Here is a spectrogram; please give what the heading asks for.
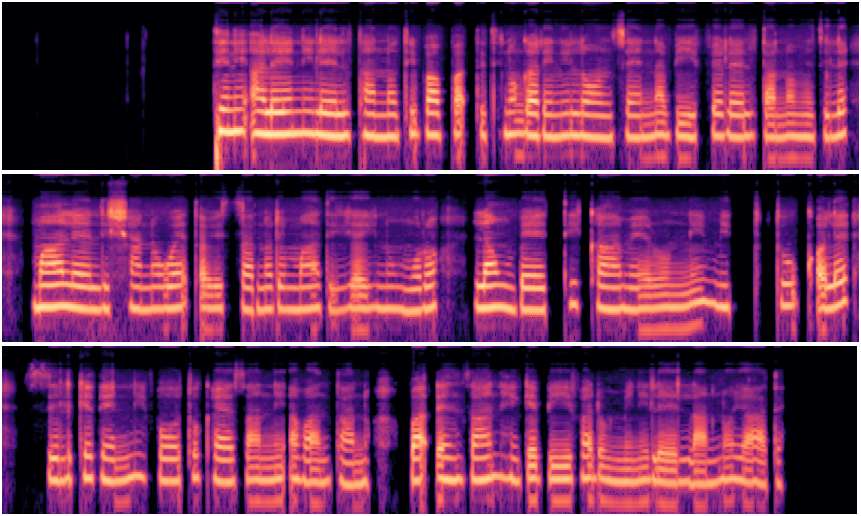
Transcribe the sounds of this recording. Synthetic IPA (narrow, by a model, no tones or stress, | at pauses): t̪ɪnɪʔɐle̞ːnːɪle̞ːlt̪ɐnːɔt̪ɪbɐbːɐ̰t̪ʼːɪt̪ɪnɔɡɐɾɪnɪloːnseːnːɐbiːfːɛle̞ːlt̪ɐnːɔmɪzɪlɛ | maːle̞ːlːɪʃːɐnːɔwɛt̪ʼɐbɪsːɐnːɔd̪ɪmːaːt̪iɡɐjnʊmʊɾɔ | lɐmʊbe̞ːt̪ːɪkaːmeːɾʊnːɪmɪt̪ːʊ̥t̪ukʼɔlɛ | sɪlkɛt̪ɛnːɪfo̞ːt̪ɔkɐjɐsɐnːɪʔɐfɐnt̪ːɐnːɔ | b̥ɐɗɛnsaːnɦɪɡɛbiːfɐd̪ʊmːɪnɪle̞ːlːɐnːɔjaːt̪ɛ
